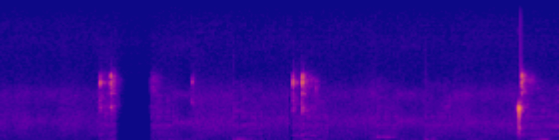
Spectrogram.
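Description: Near silence on an open video-call line: faint hiss that drops out briefly about a second in, with a few faint clicks, the sharpest just before the end.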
